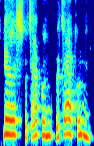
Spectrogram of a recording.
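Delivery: very high, drawn-out jubilant cry; ecstatic. Acted. Caller phoning to say it came true, ecstatic. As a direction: squeal the good news in mock triumph. Retold callers announcing success.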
